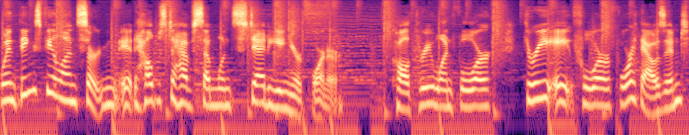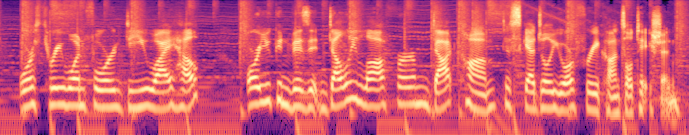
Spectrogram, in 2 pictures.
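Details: Adult speaker, ad read over background music; Typical speech.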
